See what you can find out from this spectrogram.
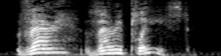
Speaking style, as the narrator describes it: he breathed

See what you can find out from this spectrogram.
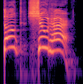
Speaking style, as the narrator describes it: Borkin screamed

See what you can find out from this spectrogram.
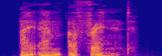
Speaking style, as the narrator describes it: said quietly

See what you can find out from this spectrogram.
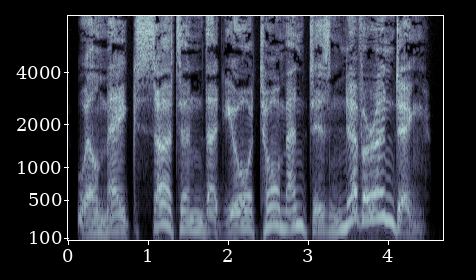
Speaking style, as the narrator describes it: Kamran said, the rasp of his voice like gravel

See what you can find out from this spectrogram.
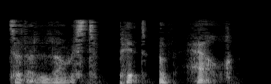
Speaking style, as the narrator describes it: I mutter

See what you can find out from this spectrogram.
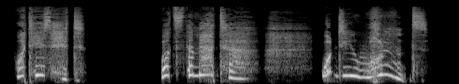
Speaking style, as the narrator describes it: She said, a little breathlessly

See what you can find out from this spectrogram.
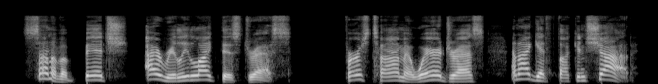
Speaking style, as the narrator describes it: Jamie shouted

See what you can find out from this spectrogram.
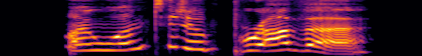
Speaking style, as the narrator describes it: Edwin wailed

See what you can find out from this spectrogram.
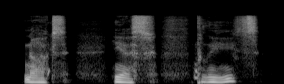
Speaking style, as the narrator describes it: whimpered

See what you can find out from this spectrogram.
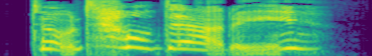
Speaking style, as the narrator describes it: she sobbed

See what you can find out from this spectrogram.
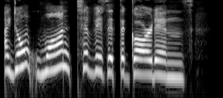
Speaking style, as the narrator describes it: Alex said to the guard in a whiny voice

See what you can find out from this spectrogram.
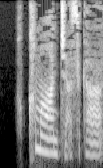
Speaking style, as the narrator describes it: she says with a sigh

